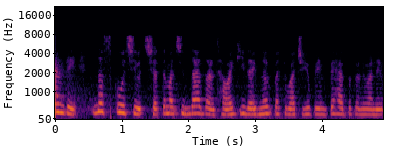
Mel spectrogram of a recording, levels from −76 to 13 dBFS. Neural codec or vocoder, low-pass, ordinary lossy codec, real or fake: codec, 16 kHz, 0.4 kbps, LongCat-Audio-Codec; none; none; fake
